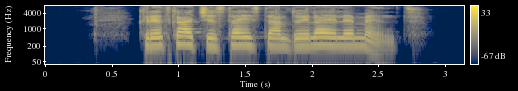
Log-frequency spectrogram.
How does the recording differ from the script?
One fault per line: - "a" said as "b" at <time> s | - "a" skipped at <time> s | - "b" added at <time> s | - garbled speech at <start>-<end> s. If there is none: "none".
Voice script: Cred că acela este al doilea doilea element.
- "acela" said as "acesta" at 1.0 s
- "doilea" skipped at 2.1 s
